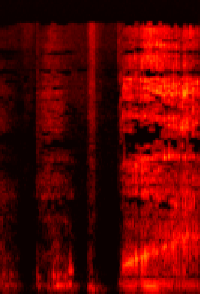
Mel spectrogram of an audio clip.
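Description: A man's voice: a short sound about half a second in, then a drawn-out low, rough vocal sound lasting most of a second, which could be a belch.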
